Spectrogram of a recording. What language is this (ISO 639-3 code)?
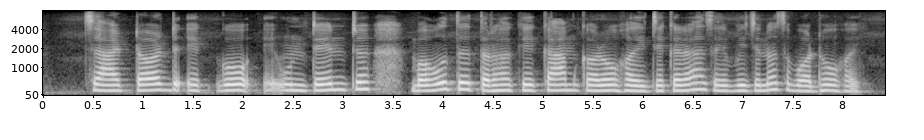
mag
